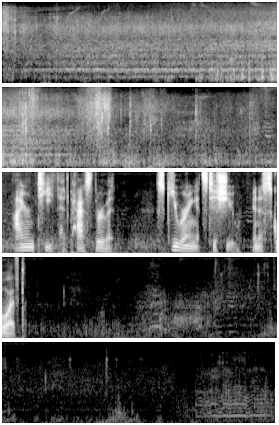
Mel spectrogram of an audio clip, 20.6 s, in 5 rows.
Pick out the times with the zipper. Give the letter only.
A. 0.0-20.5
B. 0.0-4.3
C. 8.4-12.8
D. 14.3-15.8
D.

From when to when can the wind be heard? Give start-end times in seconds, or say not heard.
0.0-20.5.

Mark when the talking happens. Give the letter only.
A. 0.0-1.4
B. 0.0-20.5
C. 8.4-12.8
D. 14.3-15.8
C.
